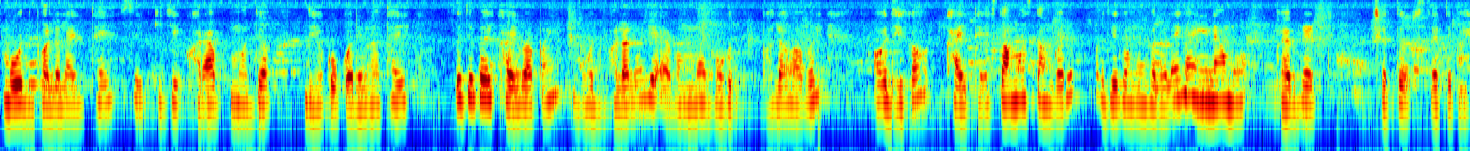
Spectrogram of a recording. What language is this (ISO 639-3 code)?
ori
